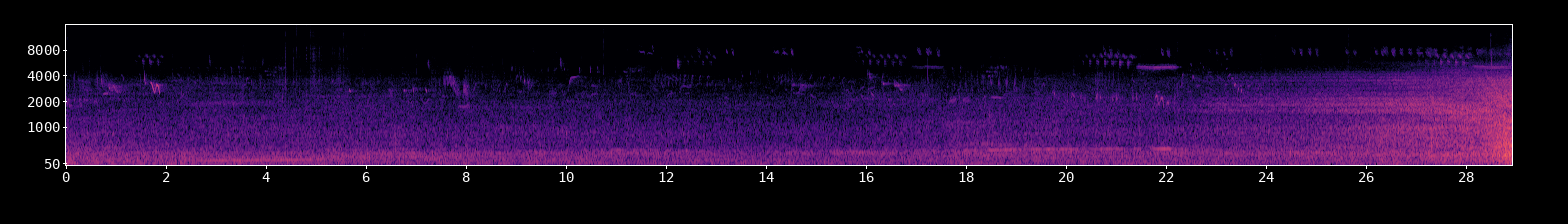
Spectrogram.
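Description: Approaching train on the line, a rumble that grows steadily louder over the last few seconds. Small birds chirp repeatedly throughout.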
